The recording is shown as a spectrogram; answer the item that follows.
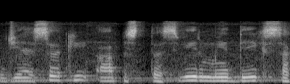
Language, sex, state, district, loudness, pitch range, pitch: Hindi, male, Chhattisgarh, Raipur, -17 LUFS, 155-180 Hz, 165 Hz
